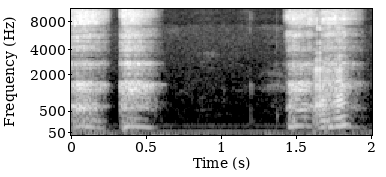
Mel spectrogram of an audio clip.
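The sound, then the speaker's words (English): Two low, rough throat-clearing coughs, the first short and the second longer after a brief pause, fairly loud with no talking. “I've been coughing for like a month.”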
